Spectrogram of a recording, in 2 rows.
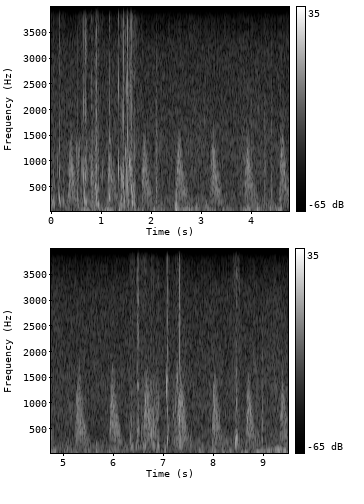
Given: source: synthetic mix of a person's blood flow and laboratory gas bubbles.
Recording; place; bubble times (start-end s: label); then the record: Doppler ultrasound of blood flow; subclavian vein
0.00-0.29 s: bubbles
0.49-1.08 s: bubbles
1.13-1.22 s: bubbles
1.31-1.73 s: bubbles
6.32-6.94 s: bubbles
7.06-7.15 s: bubbles
7.17-7.49 s: bubbles
8.41-8.54 s: bubbles
From the record:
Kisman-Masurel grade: 232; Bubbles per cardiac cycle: several, 3 to 8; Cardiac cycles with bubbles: 50 to 99%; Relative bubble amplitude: moderate (0.250 to 0.450); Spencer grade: 3 (all of the cardiac periods contain showers or single bubble signals, but not dominating or overriding the cardiac motion signals); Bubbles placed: anywhere in the cardiac cycle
